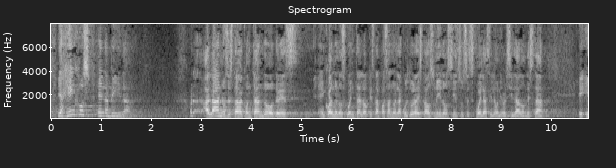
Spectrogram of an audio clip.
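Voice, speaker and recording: A male pastor with a high voice delivers an emphatic sermon, hammering his key words by saying them again. His voice rings through a large, echoing hall with long reverb, over a faint room hum. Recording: roomy echoey hall with faint ambience.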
